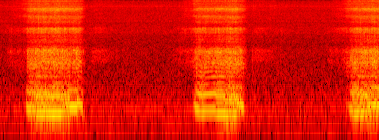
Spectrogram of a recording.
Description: Somebody I know that is snoring.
